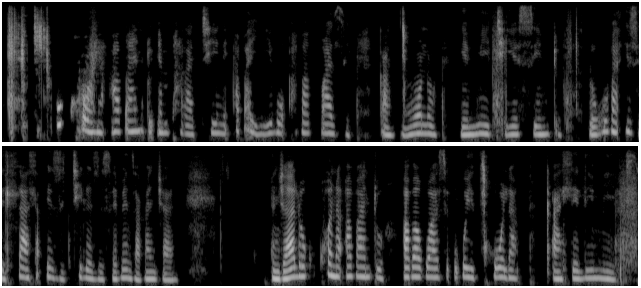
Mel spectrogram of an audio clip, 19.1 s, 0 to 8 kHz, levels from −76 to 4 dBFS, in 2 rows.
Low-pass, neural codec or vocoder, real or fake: 7.2 kHz; vocoder, 22.05 kHz, 80 mel bands, Vocos; fake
